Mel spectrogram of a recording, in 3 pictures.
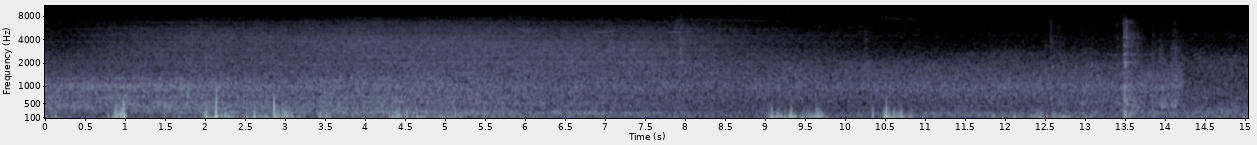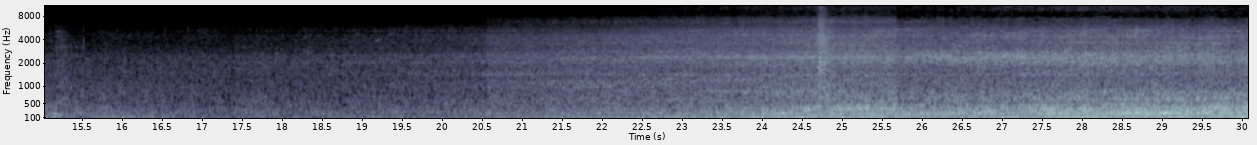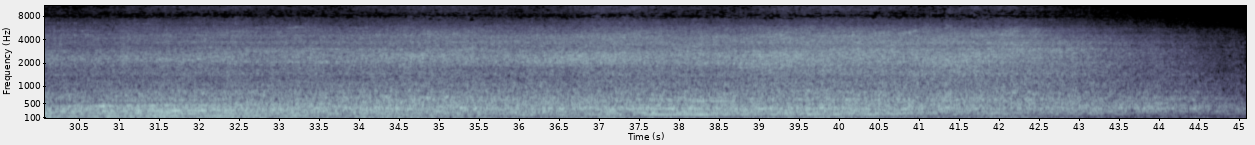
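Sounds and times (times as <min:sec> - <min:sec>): train wheels rumbling on rails: 0:12.0 - 0:45.0.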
